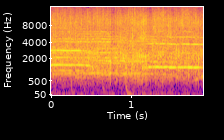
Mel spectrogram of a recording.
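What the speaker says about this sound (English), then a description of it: "keep the applause going and raise the roof" Studio audience applause on a 1990 dating game show, a loud, continuous wash of clapping with bright electronic tones faintly running through it.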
